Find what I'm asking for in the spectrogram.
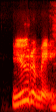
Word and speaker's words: Udemy: Is that, as I say it right? Udemy. – Udemy. – Yep. Thank you.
